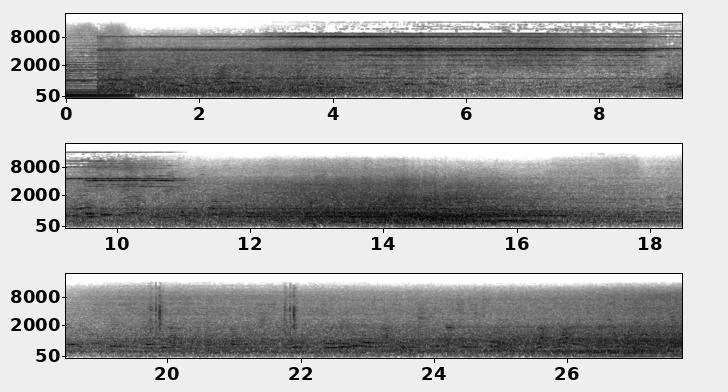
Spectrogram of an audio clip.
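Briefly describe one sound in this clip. A diesel railcar engine rumbles as the railcar slowly pulls into a station.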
